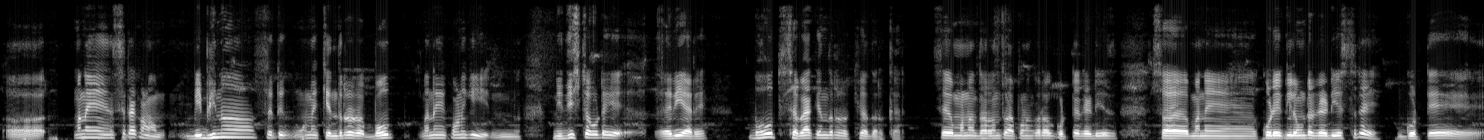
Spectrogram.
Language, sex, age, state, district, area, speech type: Odia, male, 30-45, Odisha, Jagatsinghpur, urban, spontaneous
